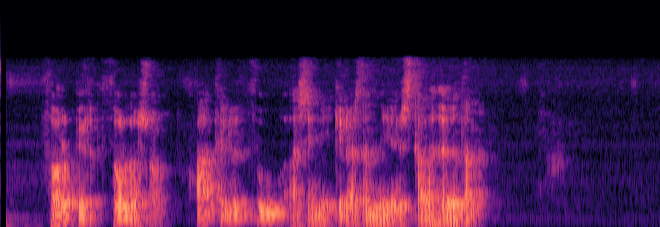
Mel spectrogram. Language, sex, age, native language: Icelandic, male, 30-39, Icelandic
